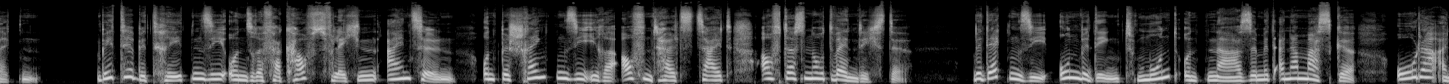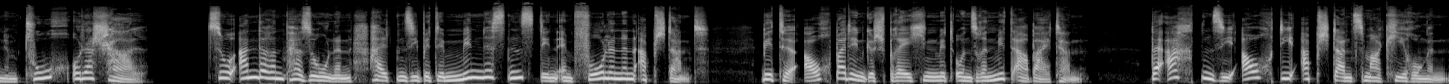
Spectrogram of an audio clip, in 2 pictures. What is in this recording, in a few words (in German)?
DE Corona Sicherheitshinweis; Sprech-Fabrik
